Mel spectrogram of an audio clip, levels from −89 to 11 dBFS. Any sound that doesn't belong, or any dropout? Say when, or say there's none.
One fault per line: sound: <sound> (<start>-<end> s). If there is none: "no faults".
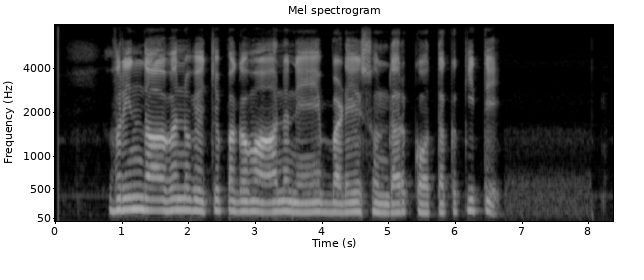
no faults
